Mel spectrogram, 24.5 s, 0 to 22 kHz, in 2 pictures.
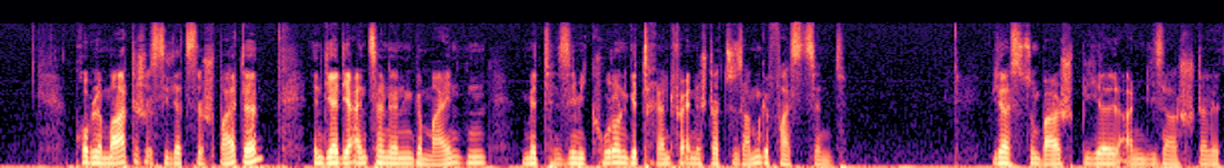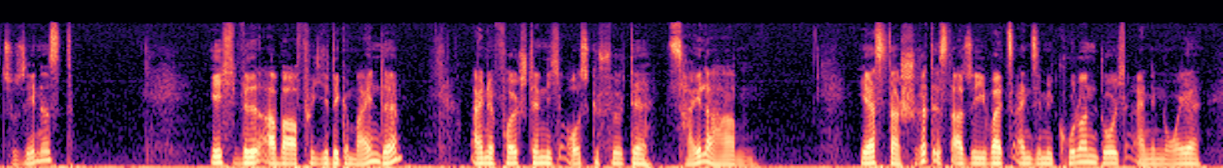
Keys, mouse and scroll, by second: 9.5-11.4 drag, 12.1 click, 22.2-24.4 drag.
